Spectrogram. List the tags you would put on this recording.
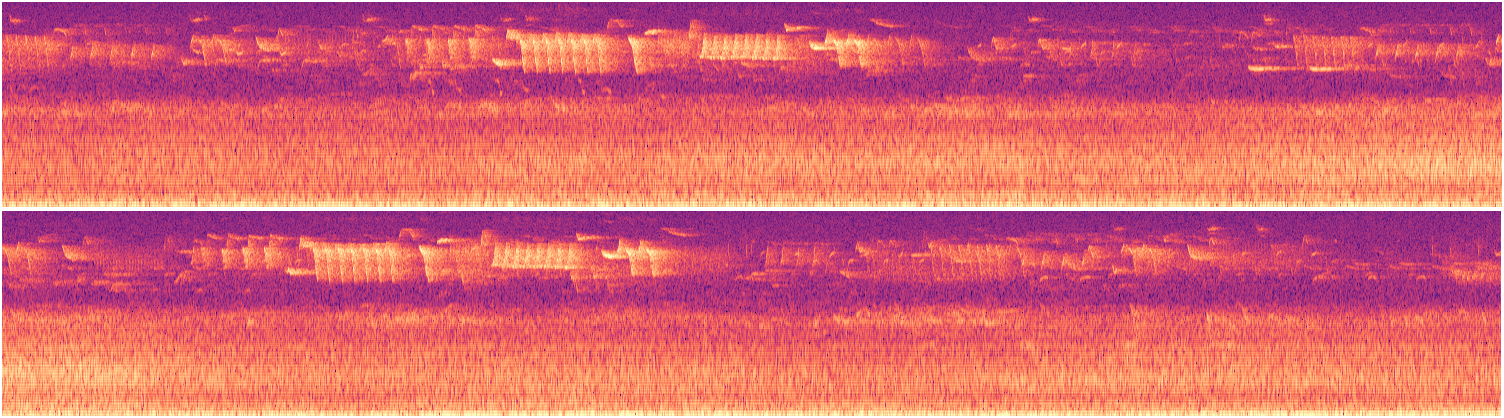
Soundscapes > Nature
alice-holt-forest
meadow
field-recording
nature
soundscape
phenological-recording
natural-soundscape
raspberry-pi

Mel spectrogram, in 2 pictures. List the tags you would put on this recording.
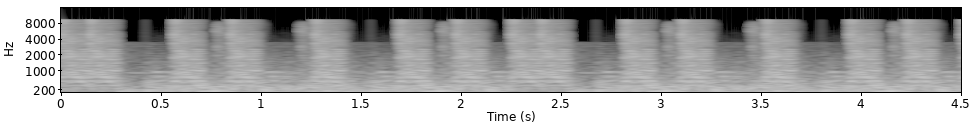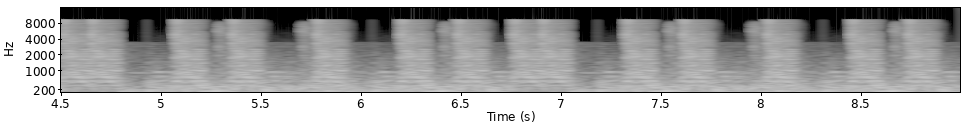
Instrument samples > Percussion
Loop
Samples
Soundtrack
Loopable
Dark
Packs
Industrial
Drum
Ambient
Weird
Alien
Underground

